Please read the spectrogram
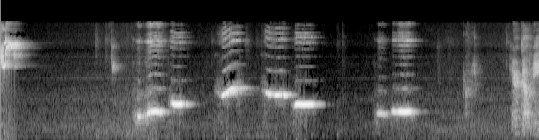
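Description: African grey parrot whistling: a short shrill note at the start, then a string of about seven clear whistled notes, a couple sliding upward and a run in the middle stepping down in pitch.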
